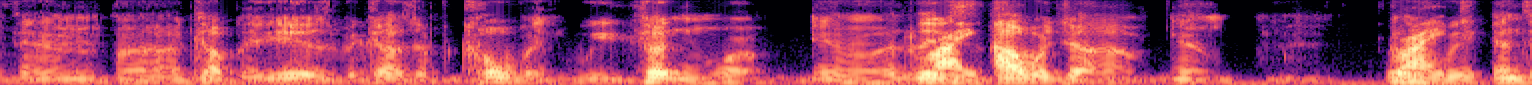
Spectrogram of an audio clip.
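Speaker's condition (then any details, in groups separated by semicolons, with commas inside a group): ALS; bulbar onset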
